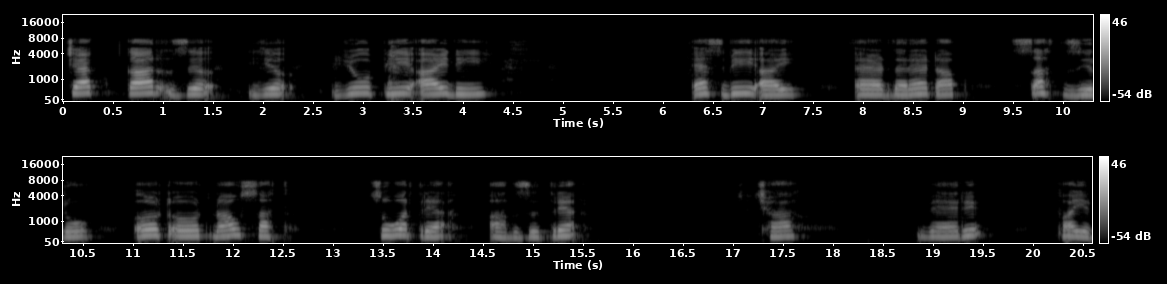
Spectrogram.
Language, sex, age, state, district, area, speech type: Kashmiri, female, 18-30, Jammu and Kashmir, Ganderbal, rural, read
